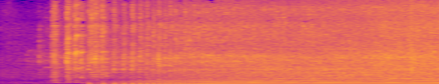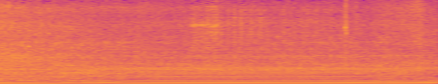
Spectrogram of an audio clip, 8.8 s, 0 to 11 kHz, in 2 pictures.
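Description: Honda HRU216D self-propelled lawn mower's four-stroke engine starting up about half a second in, its firing speeding up over a second or so and then running steadily at a constant speed.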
